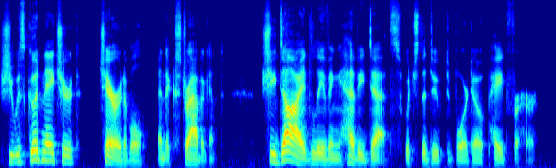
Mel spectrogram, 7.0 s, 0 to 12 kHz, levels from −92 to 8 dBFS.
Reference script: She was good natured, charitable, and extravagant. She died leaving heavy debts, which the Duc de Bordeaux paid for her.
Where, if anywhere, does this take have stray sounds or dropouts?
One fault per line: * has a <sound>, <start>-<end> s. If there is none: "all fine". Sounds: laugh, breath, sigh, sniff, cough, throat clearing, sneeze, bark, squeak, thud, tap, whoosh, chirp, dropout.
all fine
